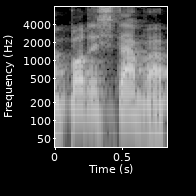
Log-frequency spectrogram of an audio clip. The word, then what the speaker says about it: Bodhisattva: A Bodhisattva, pronounced Bodhisattva, is a compassionate person.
